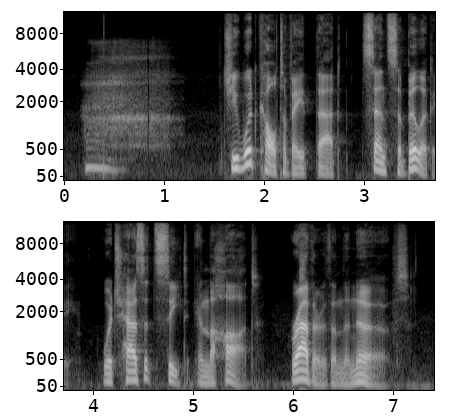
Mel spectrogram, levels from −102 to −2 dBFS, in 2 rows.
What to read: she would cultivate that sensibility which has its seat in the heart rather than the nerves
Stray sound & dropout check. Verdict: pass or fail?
fail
